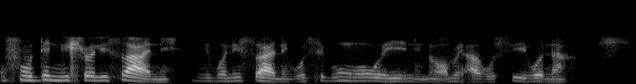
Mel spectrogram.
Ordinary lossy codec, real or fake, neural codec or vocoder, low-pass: none; fake; codec, 16 kHz, 0.8 kbps, ZipCodec; 3.6 kHz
